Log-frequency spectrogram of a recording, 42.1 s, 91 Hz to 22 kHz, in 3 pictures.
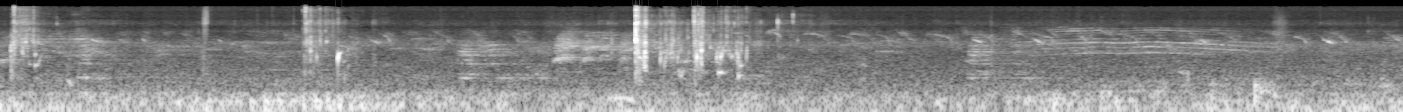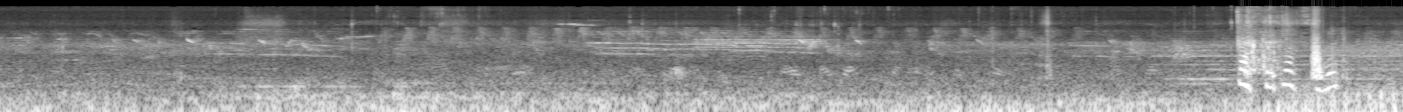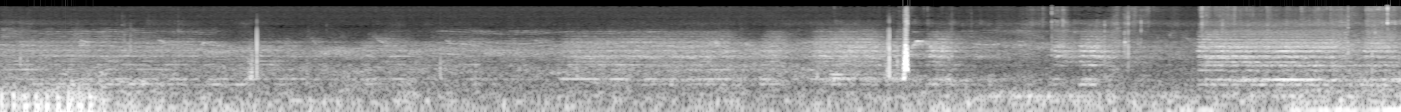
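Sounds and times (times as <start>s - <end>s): bait splashing onto water: 6.4s - 8.0s, 26.4s - 26.9s
low steady rumble: 20.9s - 34.2s.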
